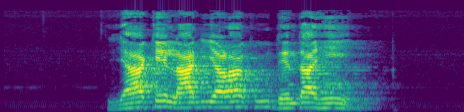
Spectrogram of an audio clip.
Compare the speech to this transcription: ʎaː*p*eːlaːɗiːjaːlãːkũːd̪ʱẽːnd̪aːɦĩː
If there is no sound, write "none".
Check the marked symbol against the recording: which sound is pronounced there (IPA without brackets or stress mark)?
k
